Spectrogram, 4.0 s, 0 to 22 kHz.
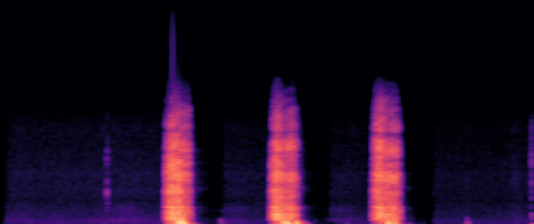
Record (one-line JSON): {"exhalation_length": "4.0 s", "exhalation_amplitude": 28357, "exhalation_signal_mean_std_ratio": 0.28, "survey_phase": "beta (2021-08-13 to 2022-03-07)", "age": "45-64", "gender": "Male", "wearing_mask": "No", "symptom_none": true, "smoker_status": "Never smoked", "respiratory_condition_asthma": false, "respiratory_condition_other": false, "recruitment_source": "Test and Trace", "submission_delay": "1 day", "covid_test_result": "Negative", "covid_test_method": "ePCR"}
